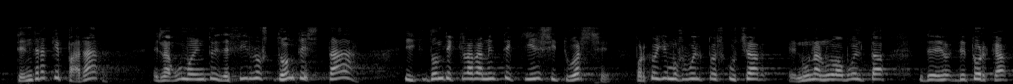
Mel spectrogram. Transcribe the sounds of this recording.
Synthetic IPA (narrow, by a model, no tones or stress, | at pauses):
t̪e̞nd̪ɾake̞pa̰ɾaɾ | e̞nalɣ̞unmomẽ̞nt̪oiðe̞θiɾno̞zd̪o̞nd̪e̞ːst̪aiðo̞nd̪e̞klaɾamẽ̞nt̪e̞kje̞ɾe̞sit̪uaɾse̞̰ | po̞ɾkeo̞je̞mo̞zβwe̞lt̪oaeskut͡ʃaɾe̞nunanwe̞β̞aβwe̞lt̪aðed̪e̞t̪o̞ɾka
